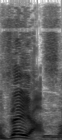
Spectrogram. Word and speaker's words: Zayas: I said Zayas. Did I incorrectly pronounce that? I think it's Zayas. Oh, Zayas. Okay.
